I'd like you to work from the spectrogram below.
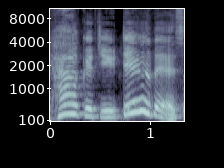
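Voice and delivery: high-pitched mimicked accusation; mock outrage.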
